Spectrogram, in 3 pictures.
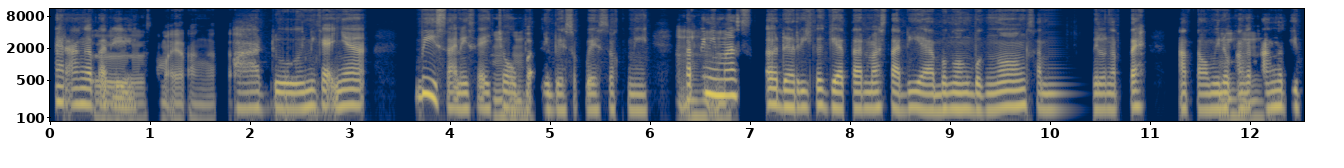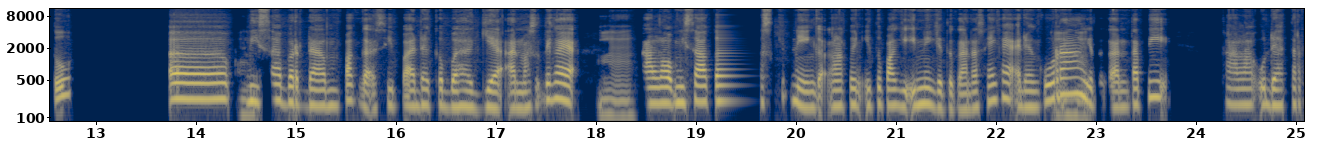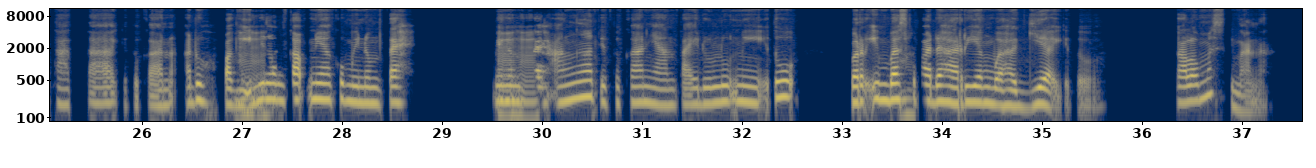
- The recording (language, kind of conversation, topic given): Indonesian, unstructured, Apa kebiasaan kecil yang membuat harimu lebih bahagia?
- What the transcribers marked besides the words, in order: static; other background noise; distorted speech; in English: "skip"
